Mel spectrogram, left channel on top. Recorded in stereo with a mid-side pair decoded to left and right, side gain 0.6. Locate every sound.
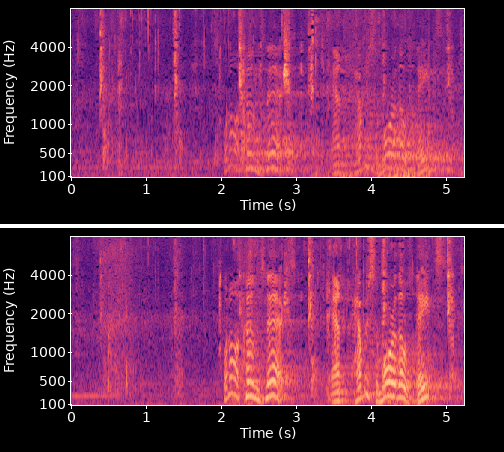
2.0 s a man speaking: 55° right, 0.9 m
